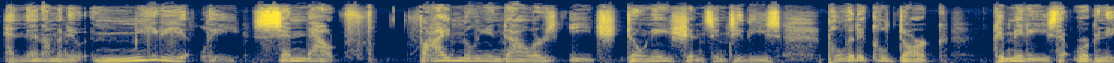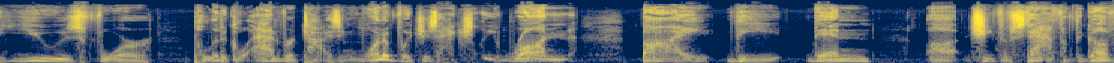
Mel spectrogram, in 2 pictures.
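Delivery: hushed whisper. Demonstrating a whisper test with a suspicious example: whispering. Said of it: "we whisper something".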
